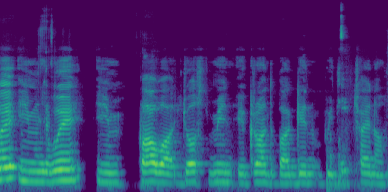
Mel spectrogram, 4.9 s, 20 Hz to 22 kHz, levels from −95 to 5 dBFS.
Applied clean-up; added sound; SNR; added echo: neural mask model Resemble Enhance denoiser.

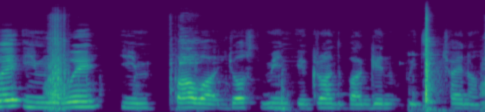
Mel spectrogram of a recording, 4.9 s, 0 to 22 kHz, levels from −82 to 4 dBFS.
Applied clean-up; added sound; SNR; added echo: classical method Wiener filter.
